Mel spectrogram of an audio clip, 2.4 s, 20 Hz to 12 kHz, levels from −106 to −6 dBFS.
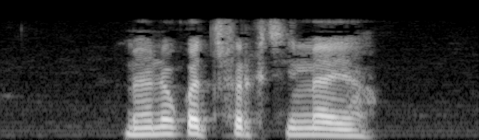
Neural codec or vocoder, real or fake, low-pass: none; real; 7.2 kHz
